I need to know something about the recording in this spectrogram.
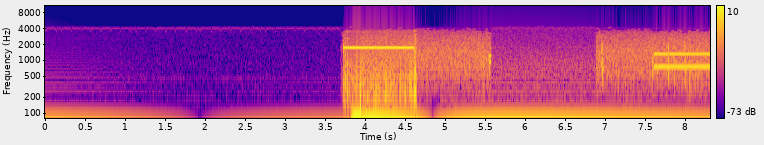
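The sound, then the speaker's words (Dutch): A thin, steady high whine, then bursts of hissing static from a weak radio signal, crackling on and off with faint tones buried inside and no clear voice coming through. “ik kom hier maar SC3 binnen met ruis, dus ik vermoed dat er ergens iets niet aan staat.”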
